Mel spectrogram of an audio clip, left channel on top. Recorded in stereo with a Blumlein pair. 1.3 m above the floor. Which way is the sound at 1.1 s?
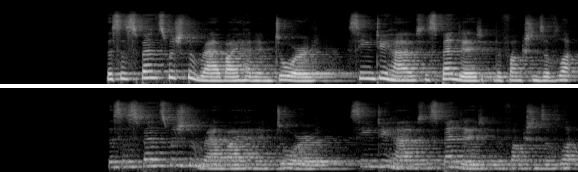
45° left.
